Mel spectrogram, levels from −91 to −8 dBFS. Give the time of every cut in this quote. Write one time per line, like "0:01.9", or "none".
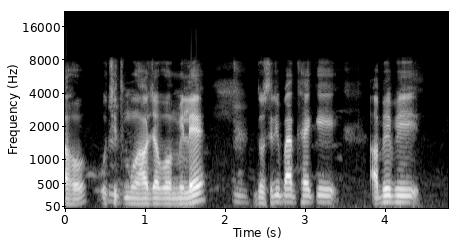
none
